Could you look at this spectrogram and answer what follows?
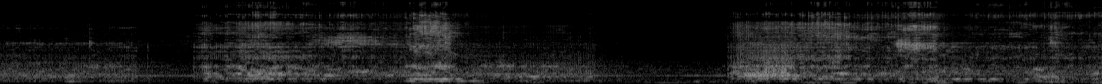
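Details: Bursts of whirring, rattling printer noise separated by quieter gaps, with faint music behind; a portable Zoncare ECG machine printing a report on ECG paper during a demonstration.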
